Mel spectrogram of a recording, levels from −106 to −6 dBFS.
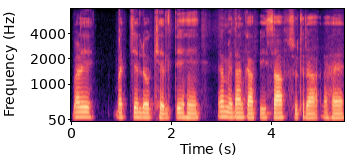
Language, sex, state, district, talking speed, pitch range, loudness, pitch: Hindi, male, Chhattisgarh, Kabirdham, 120 wpm, 110-125 Hz, -20 LUFS, 115 Hz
